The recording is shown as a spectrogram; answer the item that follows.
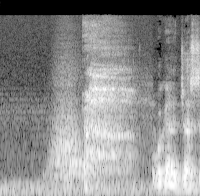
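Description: A man's breathy 'whoo' exclamation, blown out through pursed lips for about a second, followed near the end by a man starting to speak.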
